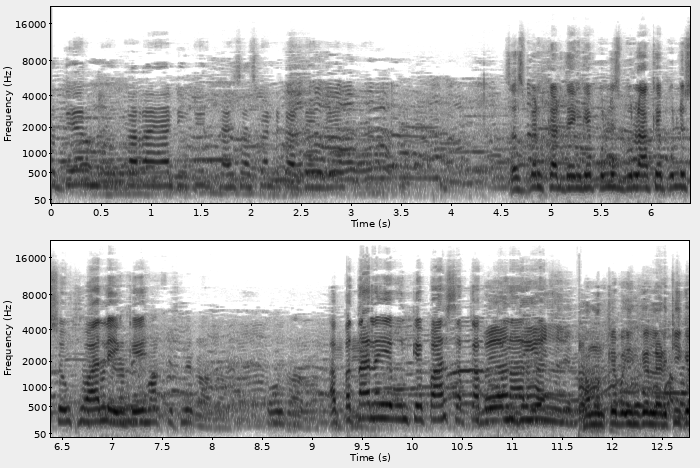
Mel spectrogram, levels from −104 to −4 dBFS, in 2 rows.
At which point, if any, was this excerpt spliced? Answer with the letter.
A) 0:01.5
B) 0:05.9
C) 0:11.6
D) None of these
C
